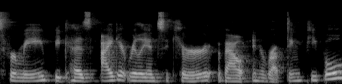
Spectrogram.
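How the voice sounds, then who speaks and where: A woman with an American accent speaks in a plain, everyday voice, her pitch fairly low and her intonation fairly even against a quiet background. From United States. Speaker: podcast host. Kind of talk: casual chat.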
